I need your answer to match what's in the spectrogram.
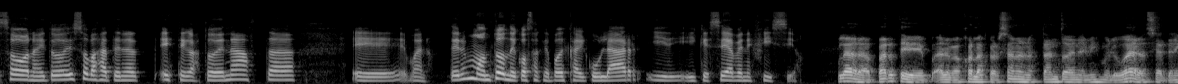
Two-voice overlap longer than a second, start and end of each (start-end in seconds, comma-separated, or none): none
